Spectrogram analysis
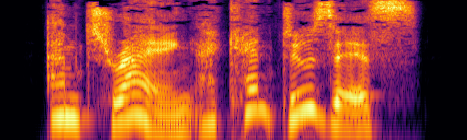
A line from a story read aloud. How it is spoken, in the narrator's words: she cried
